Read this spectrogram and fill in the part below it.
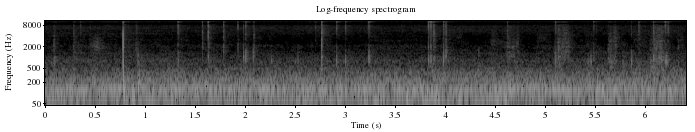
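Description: Flatbread sizzles and crackles softly in a hot pan.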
